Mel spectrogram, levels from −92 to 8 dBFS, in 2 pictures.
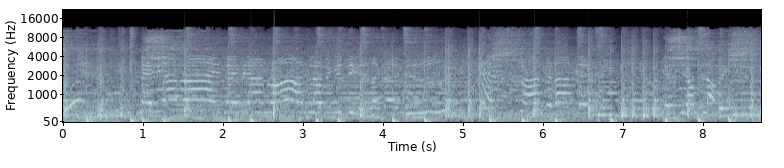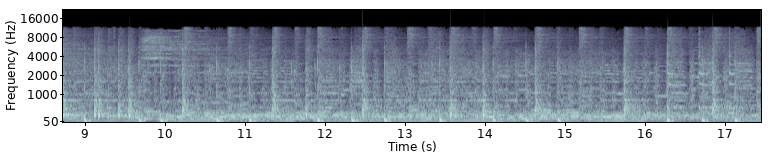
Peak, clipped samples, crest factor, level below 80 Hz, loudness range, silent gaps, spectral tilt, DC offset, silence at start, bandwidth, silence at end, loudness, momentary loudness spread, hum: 0 dBFS; under 0.1%; 14 dB; -22 dBFS; 3 LU; none; -4 dB/octave; under 0.1%; 0 s; 12 kHz; 0 s; -14 LUFS; 4 LU; none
